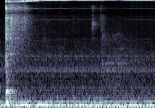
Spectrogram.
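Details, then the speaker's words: Emerson VHS VCR, owner's childhood unit, switched on: soft clunk, quiet low hum, then another click, the distinct power-on sound it always made; normal. "i always had a distinct sound when it turned on and when it turned off"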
